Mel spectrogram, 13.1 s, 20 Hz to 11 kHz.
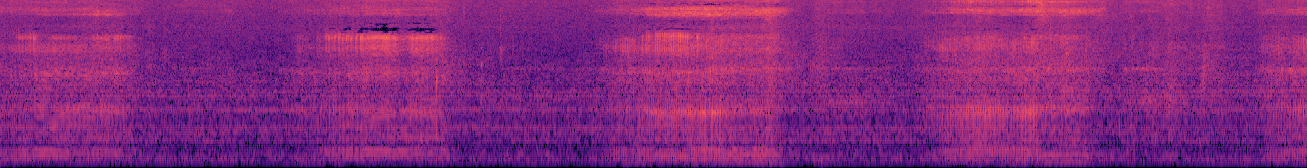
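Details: Father asleep, snoring: steady rattling snores on each in-breath, about 20 breaths a minute, in a quiet room; typical snoring.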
